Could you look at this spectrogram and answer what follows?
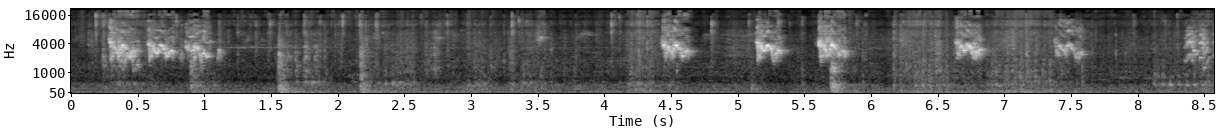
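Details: From an aviary holding 25 pairs of budgerigars come scattered bright, high chirps in quick bunches of two or three, with pauses, over steady low background rumble and occasional knocks.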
